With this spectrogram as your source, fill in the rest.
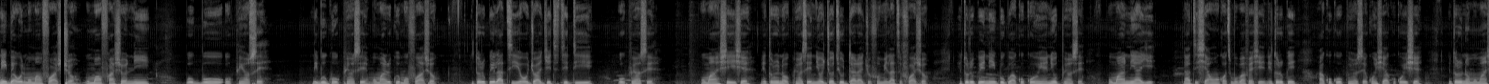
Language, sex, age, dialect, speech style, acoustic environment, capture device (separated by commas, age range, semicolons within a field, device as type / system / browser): Yoruba, male, 25-34, Nigeria - Lagos Yoruba, happy, silence, mobile / Linux / Chrome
